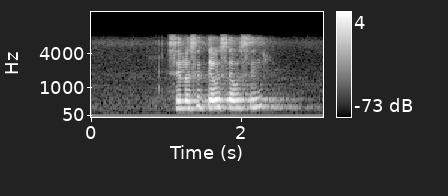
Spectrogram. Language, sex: Northern Sotho, female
